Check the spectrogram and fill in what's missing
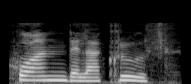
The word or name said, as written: Juan de la Cruz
